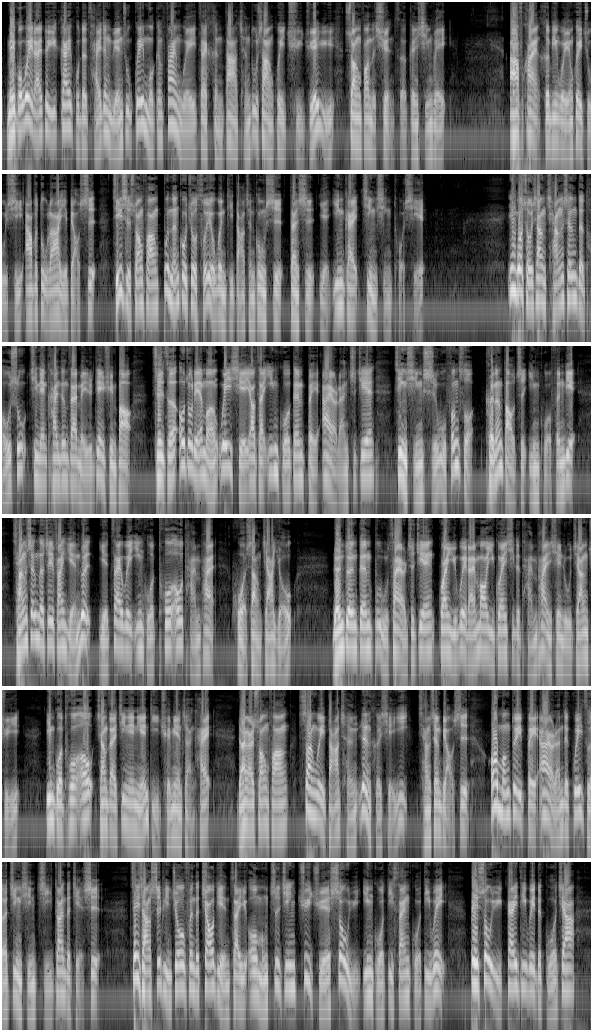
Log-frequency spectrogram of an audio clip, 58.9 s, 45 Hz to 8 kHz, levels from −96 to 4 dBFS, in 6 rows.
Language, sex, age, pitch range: German, male, 50-69, 115-150 Hz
